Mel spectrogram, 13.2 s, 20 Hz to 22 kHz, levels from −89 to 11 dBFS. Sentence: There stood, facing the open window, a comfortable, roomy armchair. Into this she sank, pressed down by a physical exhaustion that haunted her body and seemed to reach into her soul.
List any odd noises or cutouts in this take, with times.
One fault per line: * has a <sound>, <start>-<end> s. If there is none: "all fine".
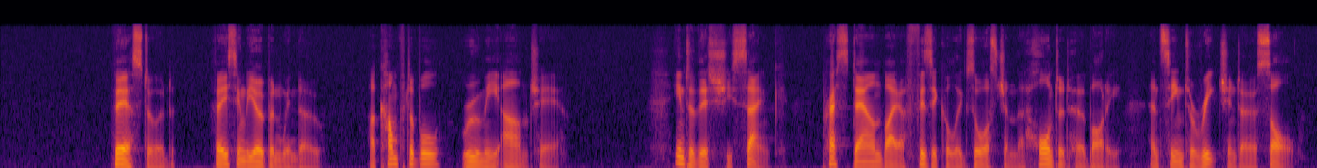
all fine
